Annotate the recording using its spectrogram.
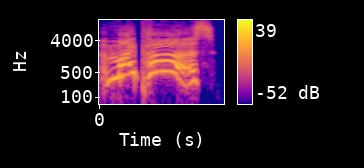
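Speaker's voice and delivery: high, loud shriek of dismay; panicked shouting. A narrator's reading. Woman looking in her bag, shouting high and loud in dismay. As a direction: shriek it out in alarm. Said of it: "she shouted".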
